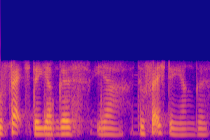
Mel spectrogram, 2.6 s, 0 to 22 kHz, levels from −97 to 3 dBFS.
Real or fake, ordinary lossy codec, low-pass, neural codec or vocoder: real; none; 3.6 kHz; none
